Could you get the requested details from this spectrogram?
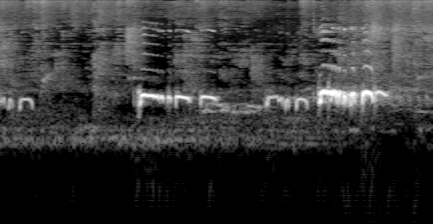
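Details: Female zebra dove calling to the male: a soft opening coo, then two rolling phrases of quick cooing notes, the second louder and brighter, over a faint low hum.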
